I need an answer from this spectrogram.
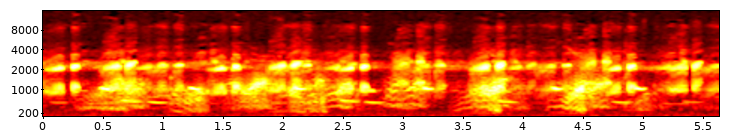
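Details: Massed frog croaking, rhythmic bursts of harsh pulsed calls and short clear notes repeating about twice a second across the chorus.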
